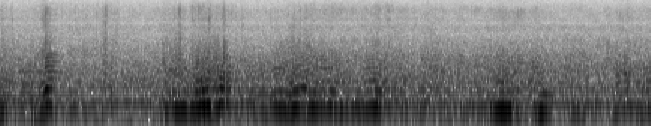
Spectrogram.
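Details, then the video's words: Bees inside their hive make a dense, steady hum on one low drone, with overtones stacked above. The loudness swells and dips gently, with a brief louder burst near the start. "bees therapy hive natural buzzing sound"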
